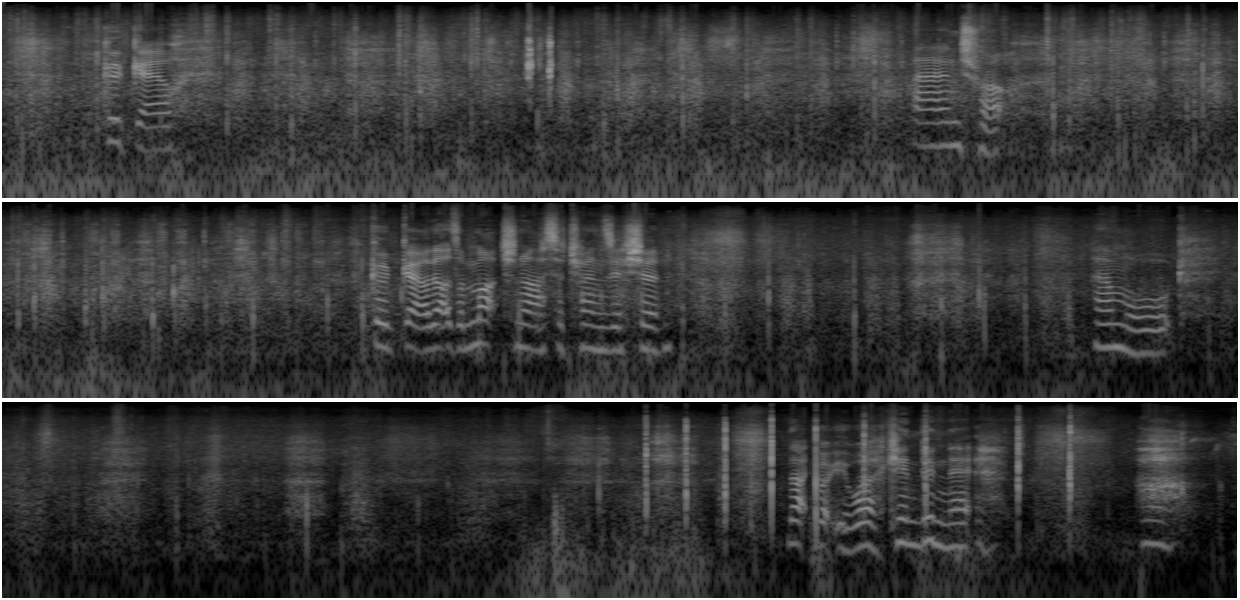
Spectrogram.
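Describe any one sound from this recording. A horse's hooves thud steadily on grass.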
